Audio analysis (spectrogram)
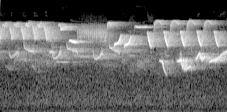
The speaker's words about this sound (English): In a children's hospital in Liverpool, England, the sweet sounds of birdsong carry along the hallways. It's a recording of the dawn chorus from a nearby park, and the intent is to calm the anxious young patients.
